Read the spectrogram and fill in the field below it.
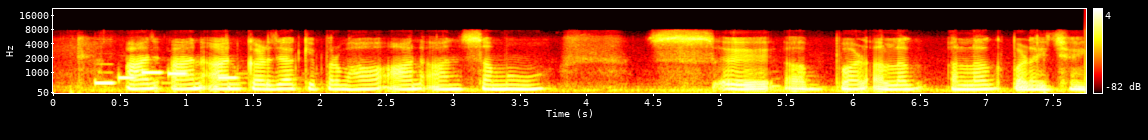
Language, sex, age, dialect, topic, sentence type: Magahi, female, 51-55, Western, banking, statement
